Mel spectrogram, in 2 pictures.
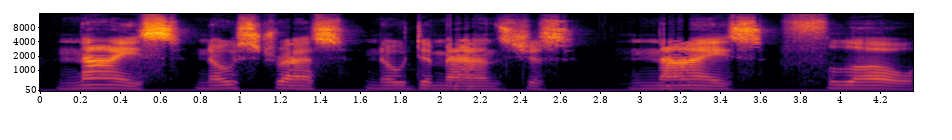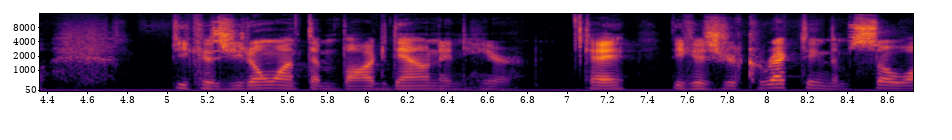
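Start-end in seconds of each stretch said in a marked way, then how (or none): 0.1-4.4 drawn-out, easy-flowing words with space between; slow soothing tone. Shown as a demonstration. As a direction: stretch each phrase calmly, no pressure on the student. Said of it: "soothing tone".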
